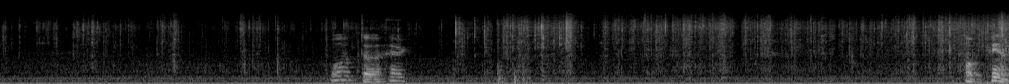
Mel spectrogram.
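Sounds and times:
packaging bag crinkling: 0.0 - 10.0.

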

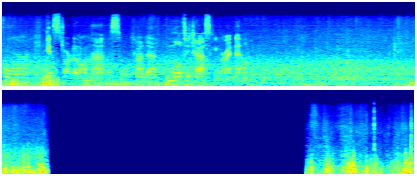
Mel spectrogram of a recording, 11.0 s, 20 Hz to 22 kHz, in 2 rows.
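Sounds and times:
wind buffeting microphone: 0.0 - 3.0, 3.6 - 6.2, 9.6 - 11.0
outdoor background noise: 0.0 - 6.2.

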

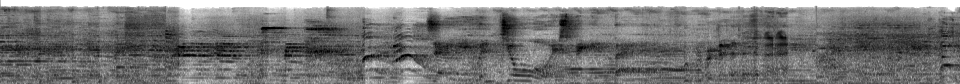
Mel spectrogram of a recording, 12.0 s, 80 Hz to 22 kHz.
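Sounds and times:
music with long held chords: 0.0 - 4.6, 5.8 - 12.0.

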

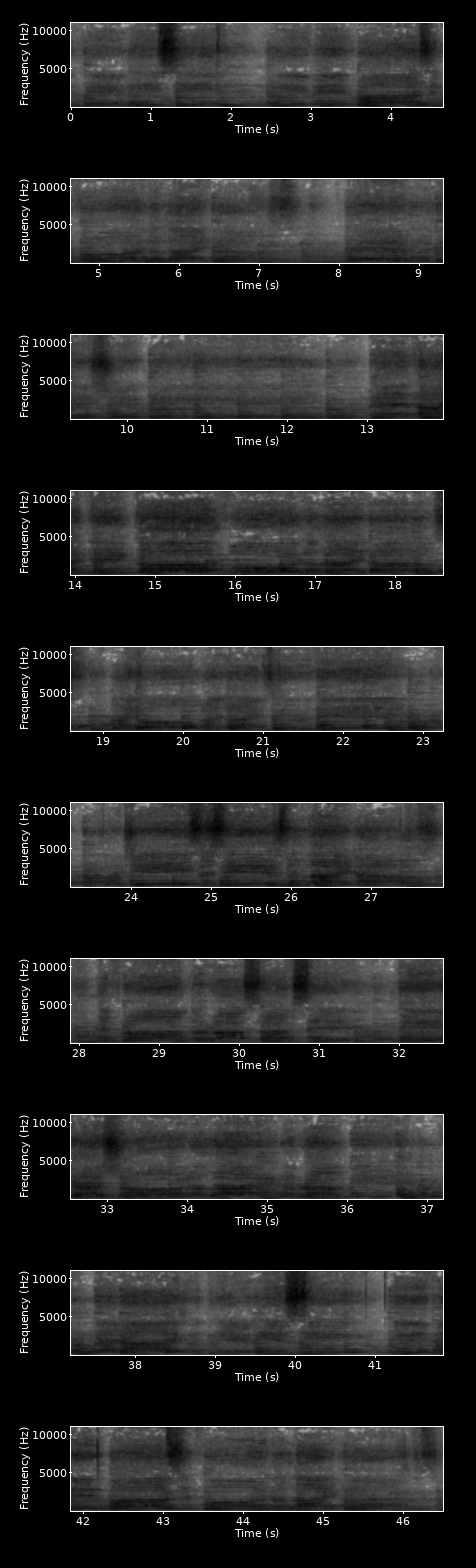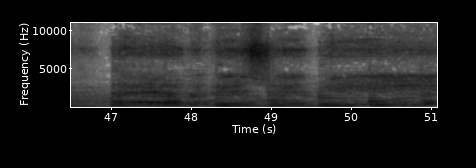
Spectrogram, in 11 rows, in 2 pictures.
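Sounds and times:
choir singing a hymn: 0.0 - 51.0
upright piano: 0.0 - 51.0.

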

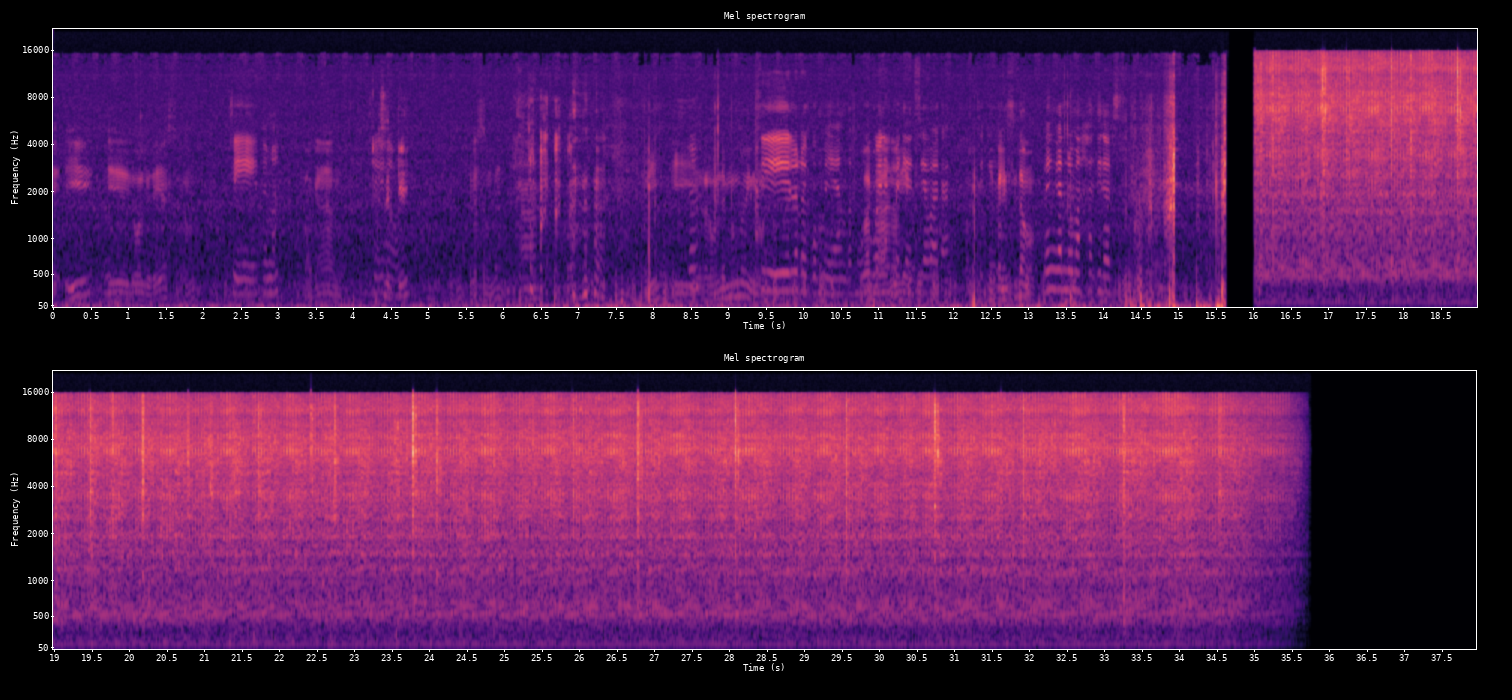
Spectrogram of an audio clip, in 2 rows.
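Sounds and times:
film crackle hiss: 16.0 - 35.7
irregular pops: 16.1 - 35.6.

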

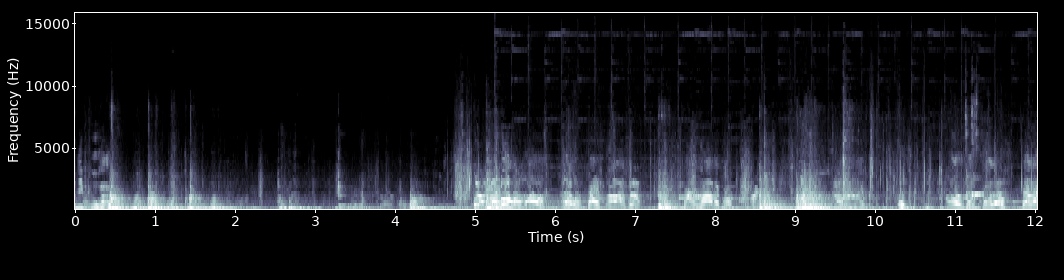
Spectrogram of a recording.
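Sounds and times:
man shouting wordlessly: 5.0 - 8.6, 10.9 - 12.0.

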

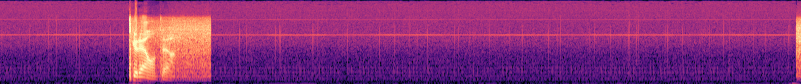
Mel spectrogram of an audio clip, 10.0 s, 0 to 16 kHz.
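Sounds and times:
faint high-pitched whine: 0.0 - 10.0
man speaking over intercom: 1.6 - 2.3
radio static burst: 1.6 - 2.6.

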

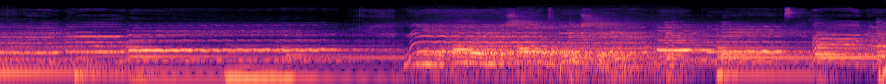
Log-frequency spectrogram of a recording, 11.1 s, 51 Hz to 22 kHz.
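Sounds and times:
group singing a hymn: 5.0 - 9.9.

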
